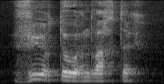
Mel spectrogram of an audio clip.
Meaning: lighthouse keeper
- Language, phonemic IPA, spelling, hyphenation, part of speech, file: Dutch, /ˈvyːr.toː.rə(n)ˌʋɑx.tər/, vuurtorenwachter, vuur‧to‧ren‧wach‧ter, noun, Nl-vuurtorenwachter.ogg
